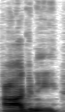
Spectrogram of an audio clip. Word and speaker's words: Agni: name is is is one of except it's pronounced agy in in Hindu mythology I pronounce it Agy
